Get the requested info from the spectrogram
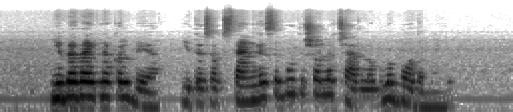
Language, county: Lithuanian, Telšiai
